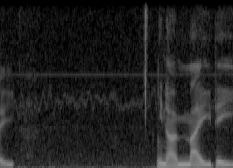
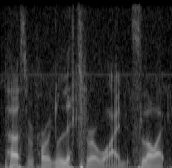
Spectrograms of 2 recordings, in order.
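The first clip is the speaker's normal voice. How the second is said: ordinary talk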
